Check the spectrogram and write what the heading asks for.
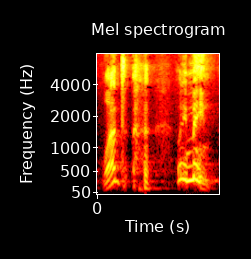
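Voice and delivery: high, baffled squeak of disbelief; incredulous onlooker. Acted. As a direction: laugh it out in mock bewilderment. Acting baffled onlookers, high pitch.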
